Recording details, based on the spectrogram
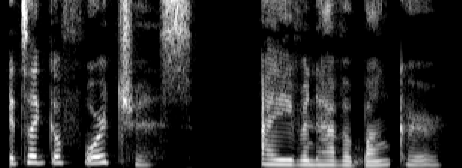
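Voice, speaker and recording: A woman playing a possessive, bloodthirsty vampire girl in an ASMR roleplay, talking intimately to the listener and slipping into breathy whispers. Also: mid-range voice, animated, moderate pace, dark tone, no room sound, clean studio sound, natural voice. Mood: coaxing, controlling.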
